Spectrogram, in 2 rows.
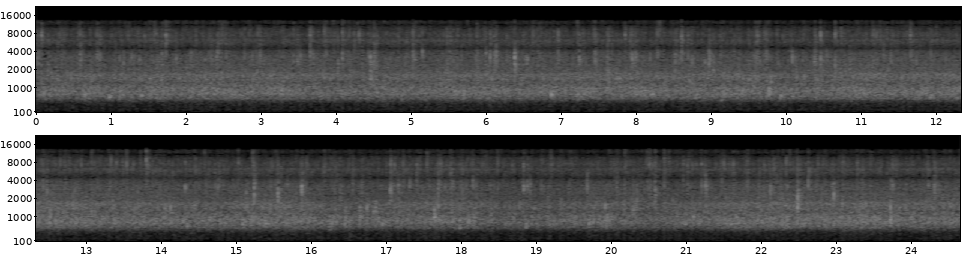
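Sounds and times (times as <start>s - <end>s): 
rainstorm: 0.0s - 24.6s.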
